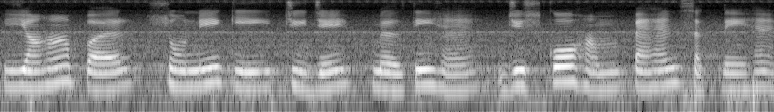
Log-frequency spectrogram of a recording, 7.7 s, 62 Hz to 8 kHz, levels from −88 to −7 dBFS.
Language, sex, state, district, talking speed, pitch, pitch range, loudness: Hindi, male, Punjab, Fazilka, 95 wpm, 185 Hz, 175-200 Hz, -19 LUFS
